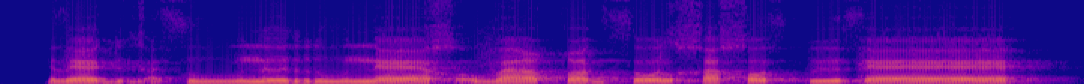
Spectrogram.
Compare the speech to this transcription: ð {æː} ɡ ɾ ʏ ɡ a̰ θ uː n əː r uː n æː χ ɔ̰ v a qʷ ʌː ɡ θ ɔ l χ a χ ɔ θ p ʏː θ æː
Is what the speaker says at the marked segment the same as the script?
yes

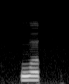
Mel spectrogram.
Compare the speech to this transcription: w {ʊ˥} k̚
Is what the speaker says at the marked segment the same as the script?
no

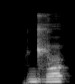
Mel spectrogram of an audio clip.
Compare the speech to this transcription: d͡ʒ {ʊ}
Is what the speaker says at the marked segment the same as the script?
yes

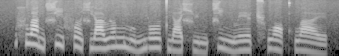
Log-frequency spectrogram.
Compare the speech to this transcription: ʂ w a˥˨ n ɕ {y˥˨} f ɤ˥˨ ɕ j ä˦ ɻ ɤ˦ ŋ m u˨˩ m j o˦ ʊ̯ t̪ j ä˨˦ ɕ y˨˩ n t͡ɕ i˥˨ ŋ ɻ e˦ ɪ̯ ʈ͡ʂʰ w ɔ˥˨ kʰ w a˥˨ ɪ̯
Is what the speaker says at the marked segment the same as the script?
no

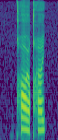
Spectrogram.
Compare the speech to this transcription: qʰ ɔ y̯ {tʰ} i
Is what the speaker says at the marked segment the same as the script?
no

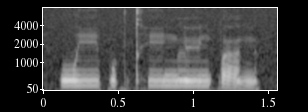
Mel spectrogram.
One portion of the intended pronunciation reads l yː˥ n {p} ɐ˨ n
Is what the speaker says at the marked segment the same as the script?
yes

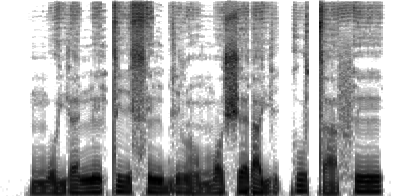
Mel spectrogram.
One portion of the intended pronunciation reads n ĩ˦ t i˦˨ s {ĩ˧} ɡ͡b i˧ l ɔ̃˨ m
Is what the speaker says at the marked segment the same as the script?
yes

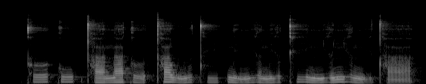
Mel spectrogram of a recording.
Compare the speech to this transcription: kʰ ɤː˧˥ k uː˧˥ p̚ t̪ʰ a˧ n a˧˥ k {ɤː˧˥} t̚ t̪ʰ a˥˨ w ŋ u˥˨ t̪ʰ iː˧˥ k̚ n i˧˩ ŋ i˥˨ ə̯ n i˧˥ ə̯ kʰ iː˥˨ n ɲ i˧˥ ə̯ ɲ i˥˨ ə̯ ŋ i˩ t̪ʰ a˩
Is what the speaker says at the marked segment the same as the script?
no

